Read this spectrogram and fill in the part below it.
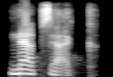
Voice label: "knapsack", Indian

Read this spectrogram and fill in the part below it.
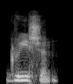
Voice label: "Grecian", Indian

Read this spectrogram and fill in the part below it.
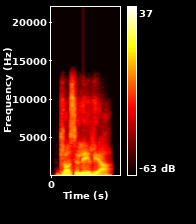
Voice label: "glossolalia", Indian

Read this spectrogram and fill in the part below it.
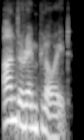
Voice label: "Underemployed", Indian

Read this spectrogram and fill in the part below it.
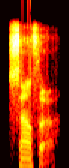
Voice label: "souther", British

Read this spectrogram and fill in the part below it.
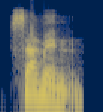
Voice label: "savin", Indian

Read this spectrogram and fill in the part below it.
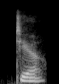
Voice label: "tier", Indian

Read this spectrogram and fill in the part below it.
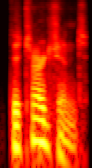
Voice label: "detergent", American

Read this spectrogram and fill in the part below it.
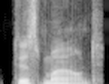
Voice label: "dismount", American

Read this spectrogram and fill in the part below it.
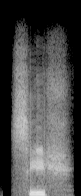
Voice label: "seiche", American

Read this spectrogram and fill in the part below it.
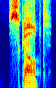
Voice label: "sculpt", American

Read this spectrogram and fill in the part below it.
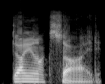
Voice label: "dioxide", American

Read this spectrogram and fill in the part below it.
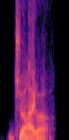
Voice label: "giaour", Indian

